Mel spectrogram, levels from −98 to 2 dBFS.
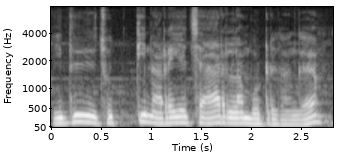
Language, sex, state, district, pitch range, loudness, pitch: Tamil, male, Tamil Nadu, Kanyakumari, 130-150 Hz, -11 LUFS, 140 Hz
